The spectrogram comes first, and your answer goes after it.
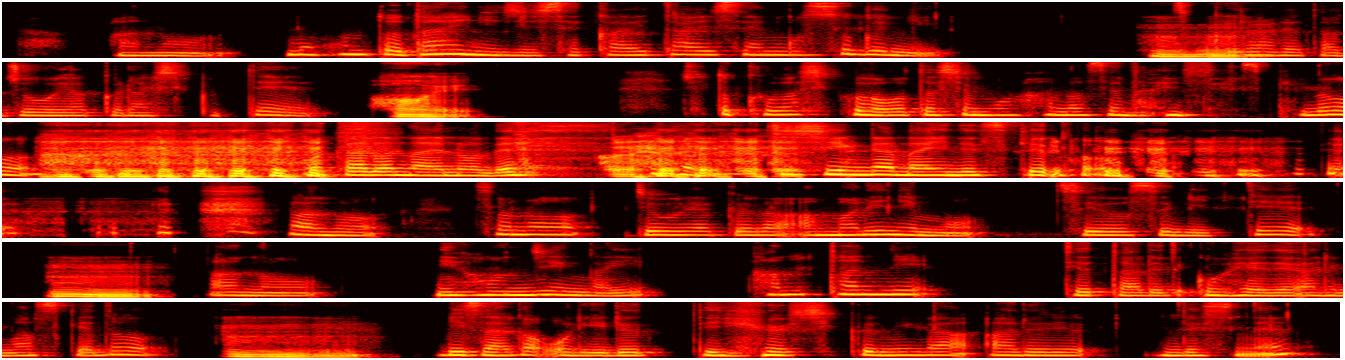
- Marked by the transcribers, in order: chuckle; laughing while speaking: "わからないので、はい、自信がないんですけど"
- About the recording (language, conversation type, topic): Japanese, podcast, 新しい町で友達を作るには、まず何をすればいいですか？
